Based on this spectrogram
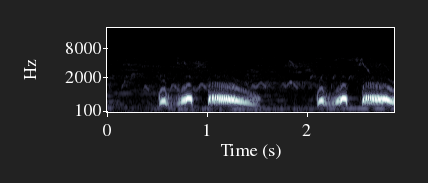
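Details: Lure call of a spotted dove for training decoys: two phrases, each a quick doubled coo then a drawn-out descending coo, separated by about a second of quiet.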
